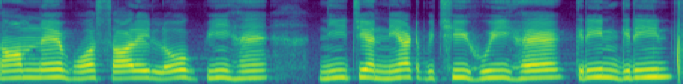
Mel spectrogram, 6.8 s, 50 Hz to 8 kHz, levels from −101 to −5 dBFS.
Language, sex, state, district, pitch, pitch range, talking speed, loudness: Hindi, female, Uttar Pradesh, Jalaun, 215 Hz, 205-225 Hz, 125 wpm, -16 LUFS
